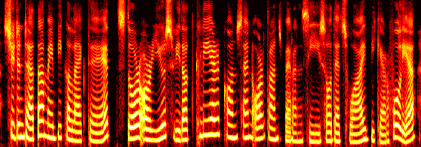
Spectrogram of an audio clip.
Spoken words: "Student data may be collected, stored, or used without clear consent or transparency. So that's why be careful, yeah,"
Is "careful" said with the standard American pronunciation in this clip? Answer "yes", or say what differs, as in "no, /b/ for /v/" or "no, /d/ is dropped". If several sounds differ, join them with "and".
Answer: yes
